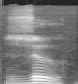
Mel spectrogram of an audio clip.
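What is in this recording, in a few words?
"zoo", American English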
